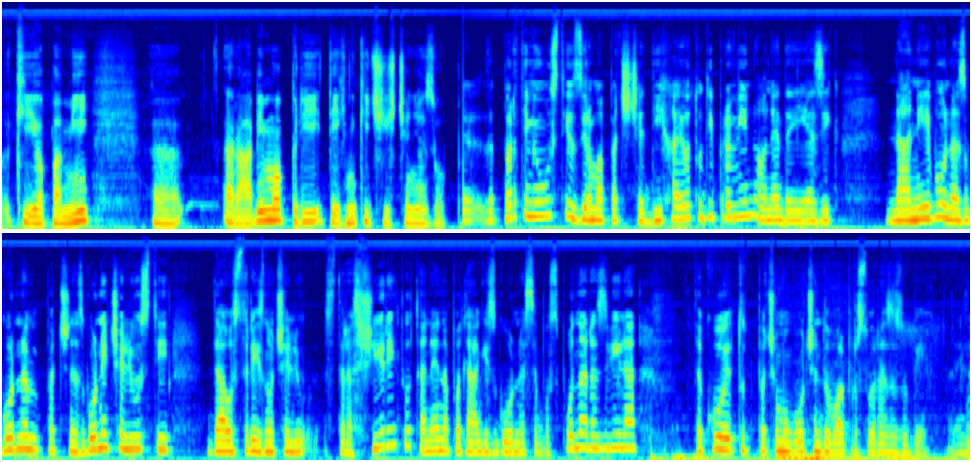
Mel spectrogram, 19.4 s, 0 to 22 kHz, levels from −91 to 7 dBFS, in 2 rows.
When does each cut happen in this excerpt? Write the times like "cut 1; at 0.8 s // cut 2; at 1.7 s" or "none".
cut 1; at 4.7 s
